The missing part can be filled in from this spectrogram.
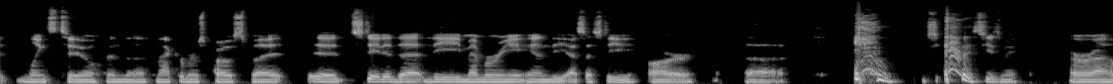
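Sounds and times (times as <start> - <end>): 
speech: 0.1 - 11.1
person clearing throat because something feels stuck: 8.6 - 9.8.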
